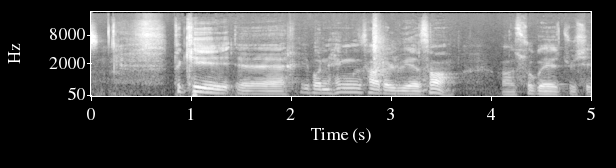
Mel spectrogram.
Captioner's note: speaking Korean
